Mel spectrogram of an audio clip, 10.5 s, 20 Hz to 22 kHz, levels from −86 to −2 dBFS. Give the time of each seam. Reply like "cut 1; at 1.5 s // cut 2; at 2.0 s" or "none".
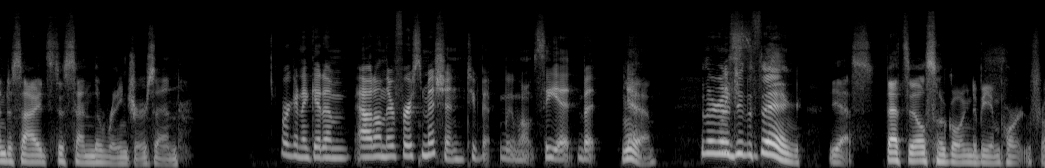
cut 1; at 6.1 s // cut 2; at 8.2 s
